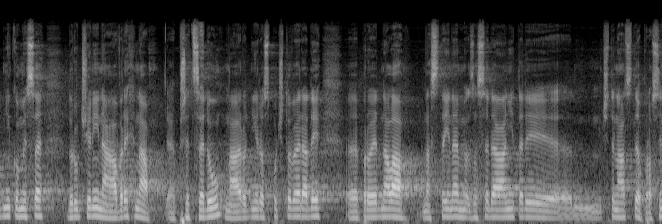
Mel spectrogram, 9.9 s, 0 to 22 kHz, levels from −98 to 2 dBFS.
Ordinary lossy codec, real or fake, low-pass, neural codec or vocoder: Opus, 64 kbps; real; 14.4 kHz; none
